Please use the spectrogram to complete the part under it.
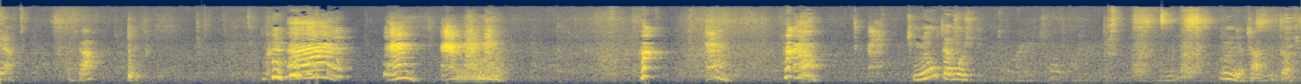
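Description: A woman speaks calmly and gently up close.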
